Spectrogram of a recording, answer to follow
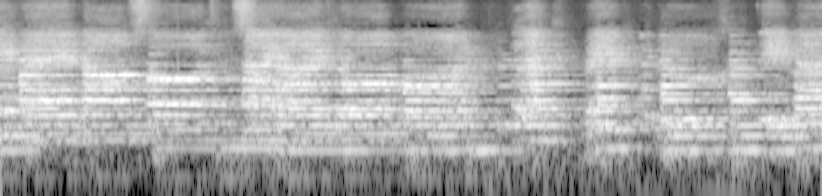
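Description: Large mixed choir of boys and girls singing in harmony, holding chords that shift every second or so, with sharp 's' sounds from the words cutting through.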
